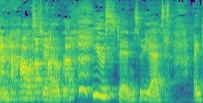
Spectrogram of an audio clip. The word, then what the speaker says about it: Houston: And it is pronounced Houston. – Correct. – Not Houston.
